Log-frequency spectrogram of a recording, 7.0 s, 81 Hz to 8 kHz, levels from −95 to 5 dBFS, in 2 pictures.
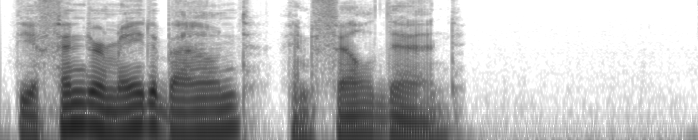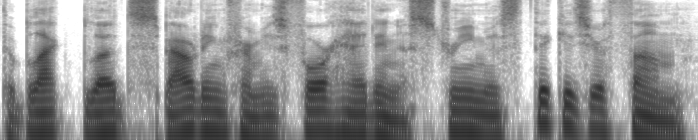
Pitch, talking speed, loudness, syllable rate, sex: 95 Hz, 200 wpm, -19 LUFS, 5.1 syllables/s, male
